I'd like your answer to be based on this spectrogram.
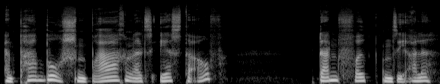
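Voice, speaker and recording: Dry, higher-pitched male narrator. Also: a little slow, darkish tone, no room sound. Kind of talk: scripted literary narration for radio drama.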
